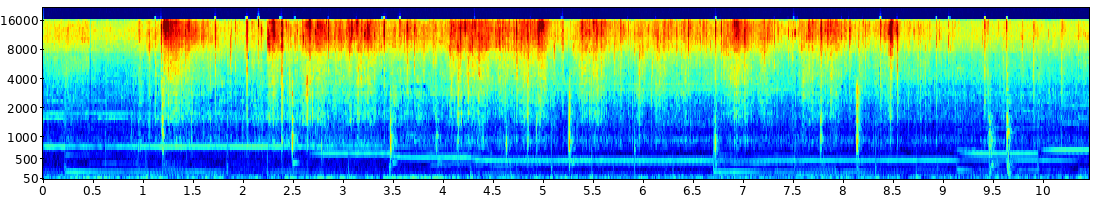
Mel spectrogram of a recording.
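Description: Sliced onions, curry leaves and chilli pieces sizzling in coconut oil in a clay pot. A wooden spoon stirs through them, with short scraping clicks against the pot now and then.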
